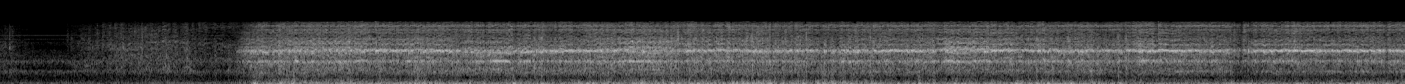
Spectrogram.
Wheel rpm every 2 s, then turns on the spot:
0, 100, 160, 160, 160, 160, 160.
none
